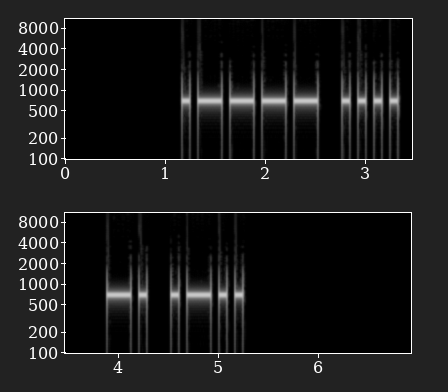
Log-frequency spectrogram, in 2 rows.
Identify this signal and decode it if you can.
Morse code, heard as a keyed tone, about 15 wpm, 700 Hz. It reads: 1H NL
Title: Winter Field Day Exchanges 15wpm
